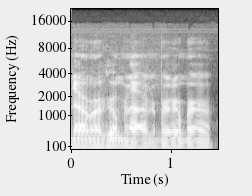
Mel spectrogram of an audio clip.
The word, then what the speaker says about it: Nurmagomedov: keep an eye on him heavyweight nick and nurmagomedov that's exactly how it's pronounced yeah yeah i recognize the name i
